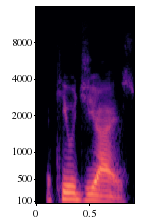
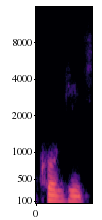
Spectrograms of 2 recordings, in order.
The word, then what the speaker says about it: QGIS: of a software called qgis or KS depending on where you head uh you are coming from or how you prefer to pronounce it uh qgis just to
